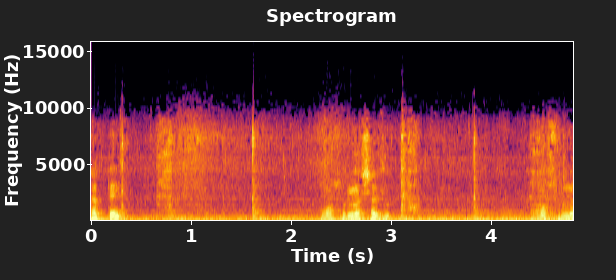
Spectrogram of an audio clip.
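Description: Tomatoes and spices are stirred and sautéed in a pan with hilsa fish tail and head, giving a soft, steady sizzle broken by scattered spoon scrapes and light clinks, close but fairly quiet.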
